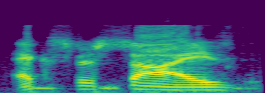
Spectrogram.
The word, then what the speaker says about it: exercised: z sound exercise exercise so it should be it should finish in t in t sound no because Z yeah because z z if you hold your throat and pronounce a z sound Z you can feel the vibration so it is a voice sound exercised so it just gets D have you exercised at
